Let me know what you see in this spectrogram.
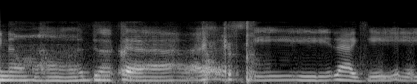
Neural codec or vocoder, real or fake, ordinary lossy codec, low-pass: codec, 16 kHz, 0.8 kbps, ZipCodec; fake; none; none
